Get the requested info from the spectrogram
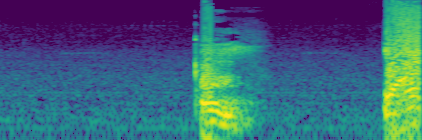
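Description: Faint steady hiss on a video-call line, then about halfway a person clears their throat once, briefly. Just before the end a loud, hissy burst of sound begins.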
